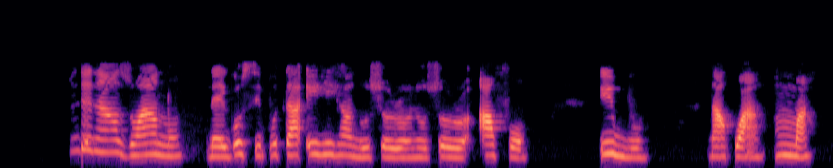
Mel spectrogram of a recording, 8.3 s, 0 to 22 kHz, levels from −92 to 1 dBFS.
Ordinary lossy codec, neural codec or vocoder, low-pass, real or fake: none; none; 5.4 kHz; real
